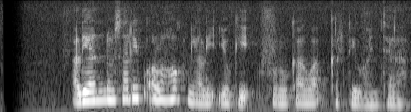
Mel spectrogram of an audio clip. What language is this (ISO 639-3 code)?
sun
